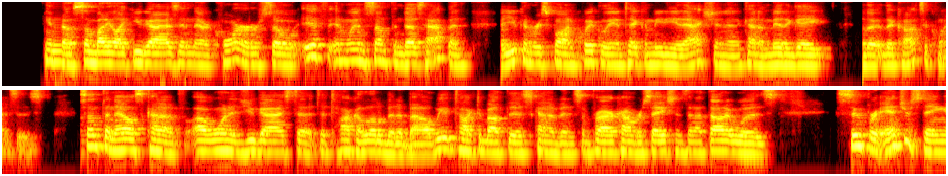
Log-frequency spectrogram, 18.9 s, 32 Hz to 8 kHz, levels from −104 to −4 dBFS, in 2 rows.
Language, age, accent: English, 30-49, American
